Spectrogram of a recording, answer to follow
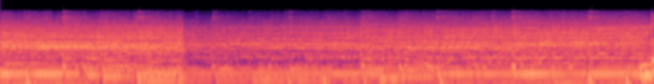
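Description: Live pop-rock band playing an instrumental stretch of the song without vocals, with steady held notes over bass and drums; the band gets a little quieter about two seconds in.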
